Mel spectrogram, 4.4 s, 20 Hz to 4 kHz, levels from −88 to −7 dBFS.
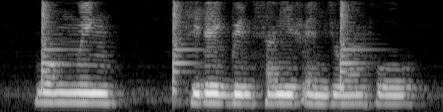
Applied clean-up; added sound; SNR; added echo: none; Snare drum; 14 dB; reverberation time 0.2 s.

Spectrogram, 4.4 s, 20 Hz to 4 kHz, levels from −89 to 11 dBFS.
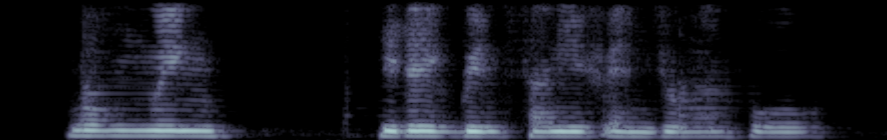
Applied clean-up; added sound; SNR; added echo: neural mask model DeepFilterNet 3.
